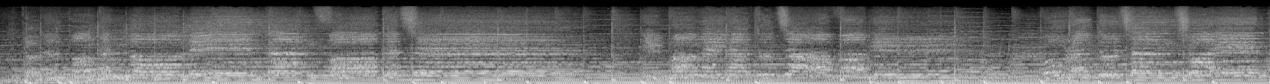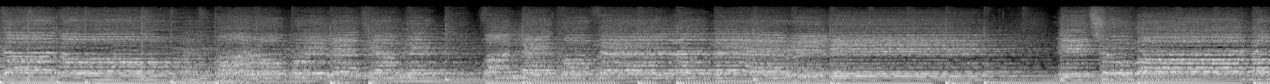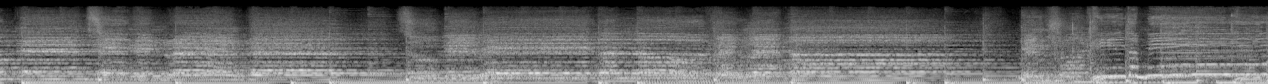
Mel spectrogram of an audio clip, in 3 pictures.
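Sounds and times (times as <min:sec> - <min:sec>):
mixed choir singing: 0:00.0 - 0:38.0
musical accompaniment: 0:00.0 - 0:38.0.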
